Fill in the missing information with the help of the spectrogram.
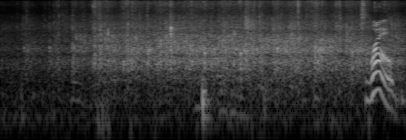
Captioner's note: applause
